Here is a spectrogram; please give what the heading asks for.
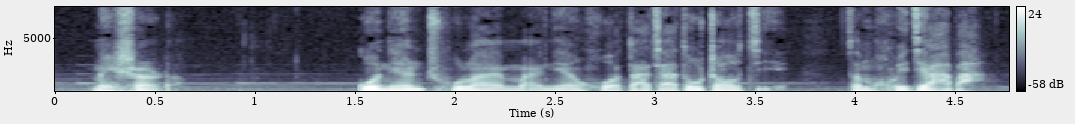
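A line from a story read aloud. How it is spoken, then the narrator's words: Gentle mother. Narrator (Chinese): 妈妈温柔地说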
